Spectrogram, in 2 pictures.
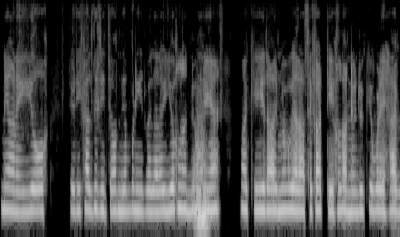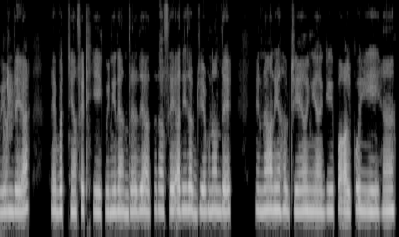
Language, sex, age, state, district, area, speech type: Dogri, female, 18-30, Jammu and Kashmir, Samba, urban, spontaneous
